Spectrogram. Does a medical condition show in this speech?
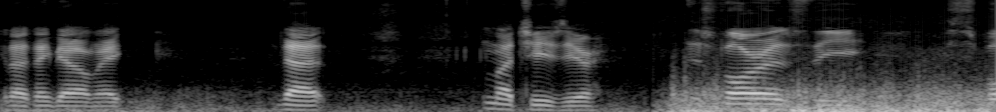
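Yes: cerebral palsy, spastic.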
